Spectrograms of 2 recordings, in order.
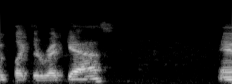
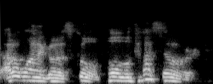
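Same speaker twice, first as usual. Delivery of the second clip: higher, louder mock demand; retold kid's demand; 7 semitones higher, 4 dB louder than usual. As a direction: imitate a kid demanding from the bus driver. Acting out armed kid demanding.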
